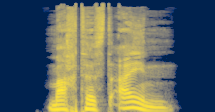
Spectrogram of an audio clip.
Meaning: inflection of einmachen: 1. second-person singular preterite 2. second-person singular subjunctive II
- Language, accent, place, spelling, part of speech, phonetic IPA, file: German, Germany, Berlin, machtest ein, verb, [ˌmaxtəst ˈaɪ̯n], De-machtest ein.ogg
